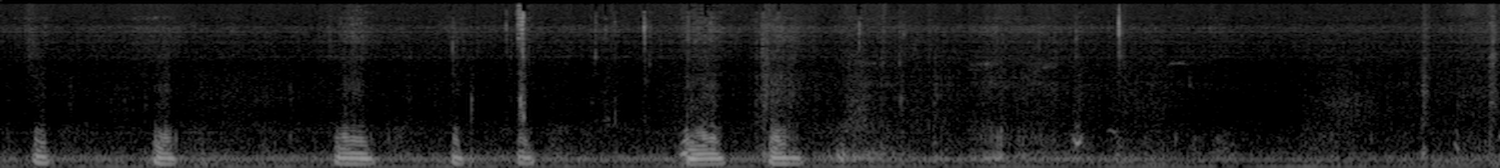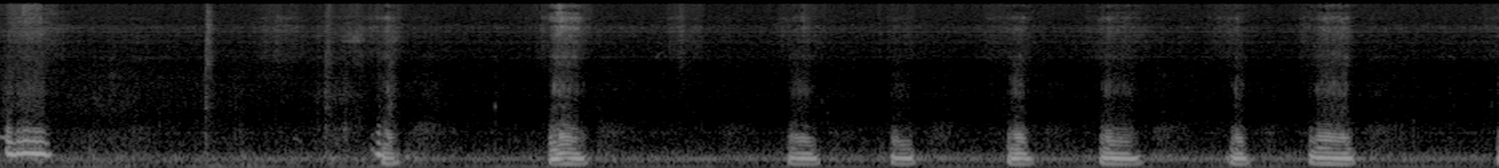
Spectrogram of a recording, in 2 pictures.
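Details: Chihuahua snoring while asleep, short rasping snorts with a low buzzy rattle, arriving in irregular bursts roughly every one to two seconds against a quiet indoor background.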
